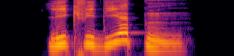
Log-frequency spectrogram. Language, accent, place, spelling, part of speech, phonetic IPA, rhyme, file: German, Germany, Berlin, liquidierten, adjective / verb, [likviˈdiːɐ̯tn̩], -iːɐ̯tn̩, De-liquidierten.ogg
- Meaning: inflection of liquidieren: 1. first/third-person plural preterite 2. first/third-person plural subjunctive II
